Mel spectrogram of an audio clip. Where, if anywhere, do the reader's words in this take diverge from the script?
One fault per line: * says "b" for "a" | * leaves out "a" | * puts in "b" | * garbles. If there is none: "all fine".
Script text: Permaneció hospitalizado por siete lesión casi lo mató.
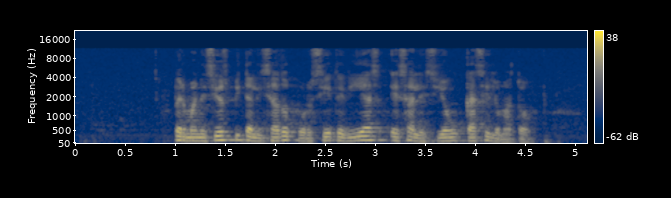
* puts in "días esa"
